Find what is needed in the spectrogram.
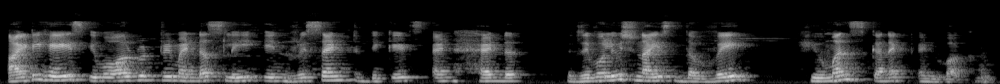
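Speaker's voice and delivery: very slow read with a light pause before revolutionized. Shown as a demonstration. Teacher modelling the passage for students, slow with a short pause. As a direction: take a small breath before the long word revolutionized. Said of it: "मैंने हल्का सा pause लिया".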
